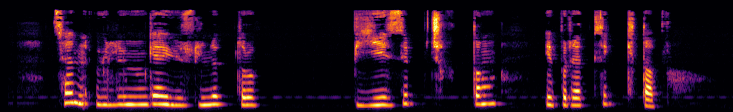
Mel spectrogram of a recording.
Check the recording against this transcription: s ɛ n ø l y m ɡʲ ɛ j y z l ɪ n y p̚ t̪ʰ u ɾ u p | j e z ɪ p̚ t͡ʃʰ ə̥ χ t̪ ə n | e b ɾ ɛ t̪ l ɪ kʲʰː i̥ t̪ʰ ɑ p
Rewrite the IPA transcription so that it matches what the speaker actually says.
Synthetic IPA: s ɛ n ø l y m ɡʲ ɛ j y z l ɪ n y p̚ t̪ʰ u ɾ u p | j e z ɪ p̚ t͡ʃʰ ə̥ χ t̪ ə ŋ | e b ɾ ɛ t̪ l ɪ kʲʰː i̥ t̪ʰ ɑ p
